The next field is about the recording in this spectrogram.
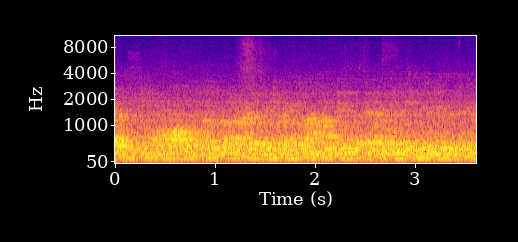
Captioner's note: none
